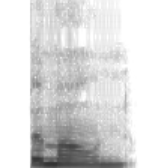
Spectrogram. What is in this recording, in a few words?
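"bemoan", English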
